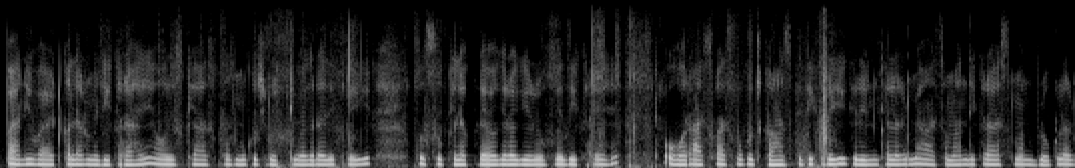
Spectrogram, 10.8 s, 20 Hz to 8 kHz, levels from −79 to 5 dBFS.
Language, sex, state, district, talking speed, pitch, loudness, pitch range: Hindi, female, Uttar Pradesh, Jyotiba Phule Nagar, 245 wpm, 220 Hz, -18 LUFS, 215-230 Hz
